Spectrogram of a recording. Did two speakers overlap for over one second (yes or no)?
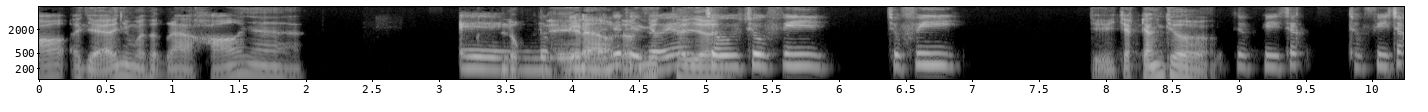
yes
